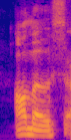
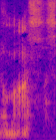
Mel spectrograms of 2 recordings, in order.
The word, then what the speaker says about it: Omos: They even said once, almost, or I think they've changed the pronunciation. I think they're saying Omos now.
